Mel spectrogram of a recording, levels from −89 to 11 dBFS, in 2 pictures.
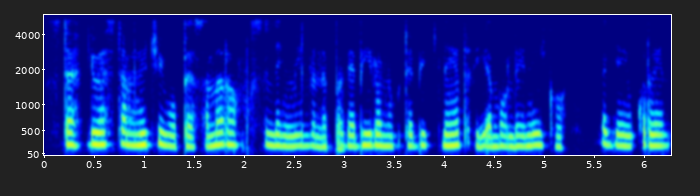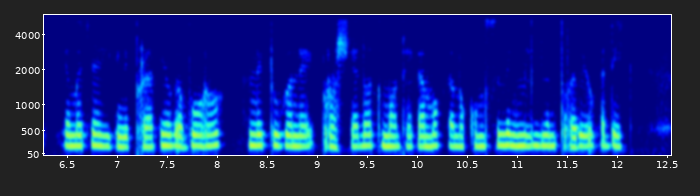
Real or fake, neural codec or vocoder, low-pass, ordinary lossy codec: fake; codec, 16 kHz, 1 kbps, X-Codec, WavLM features, trained on Multilingual LibriSpeech; 5.4 kHz; none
